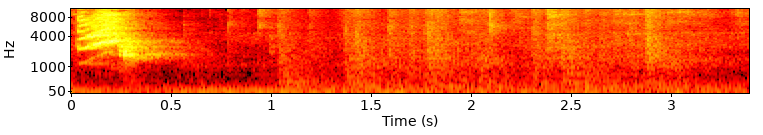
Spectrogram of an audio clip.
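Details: At a breeding centre on an ordinary day, a parrot gives one loud, harsh, downward-sweeping screech at the start, then only faint distant chatter and room noise.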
